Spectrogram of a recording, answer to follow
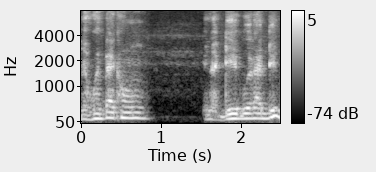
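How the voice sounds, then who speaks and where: Somewhat breathy, a man talks at medium pitch with a dark, mellow tone. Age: 70s. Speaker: recovering addict and gun violence researcher. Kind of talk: casual chat.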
